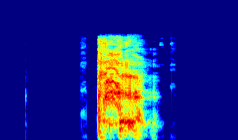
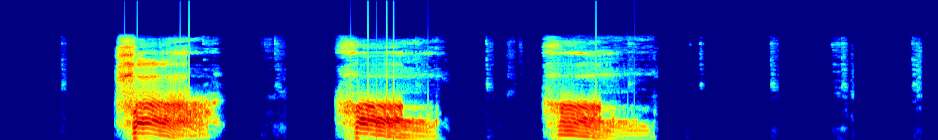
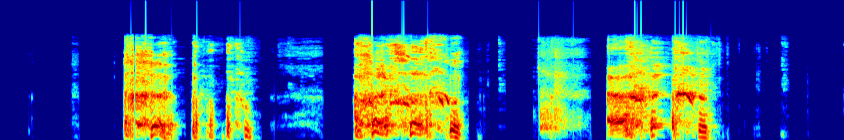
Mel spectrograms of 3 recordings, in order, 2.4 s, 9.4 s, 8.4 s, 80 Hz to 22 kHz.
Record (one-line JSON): {"cough_length": "2.4 s", "cough_amplitude": 30358, "cough_signal_mean_std_ratio": 0.35, "exhalation_length": "9.4 s", "exhalation_amplitude": 31694, "exhalation_signal_mean_std_ratio": 0.39, "three_cough_length": "8.4 s", "three_cough_amplitude": 32768, "three_cough_signal_mean_std_ratio": 0.49, "survey_phase": "beta (2021-08-13 to 2022-03-07)", "age": "65+", "gender": "Male", "wearing_mask": "No", "symptom_cough_any": true, "symptom_runny_or_blocked_nose": true, "symptom_shortness_of_breath": true, "symptom_sore_throat": true, "symptom_fatigue": true, "symptom_other": true, "smoker_status": "Current smoker (1 to 10 cigarettes per day)", "respiratory_condition_asthma": false, "respiratory_condition_other": false, "recruitment_source": "Test and Trace", "submission_delay": "1 day", "covid_test_result": "Positive", "covid_test_method": "ePCR"}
